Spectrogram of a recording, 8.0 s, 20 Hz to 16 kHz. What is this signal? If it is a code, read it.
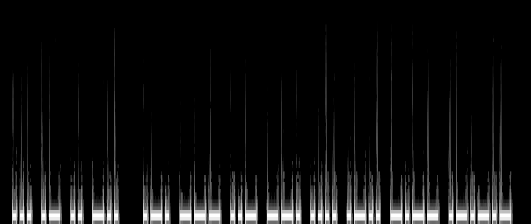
Morse code, heard as a keyed tone, about 22 wpm, 700 Hz. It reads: SAID ROUGHLY.
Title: Sentences from Top 1500 Words 22wpm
